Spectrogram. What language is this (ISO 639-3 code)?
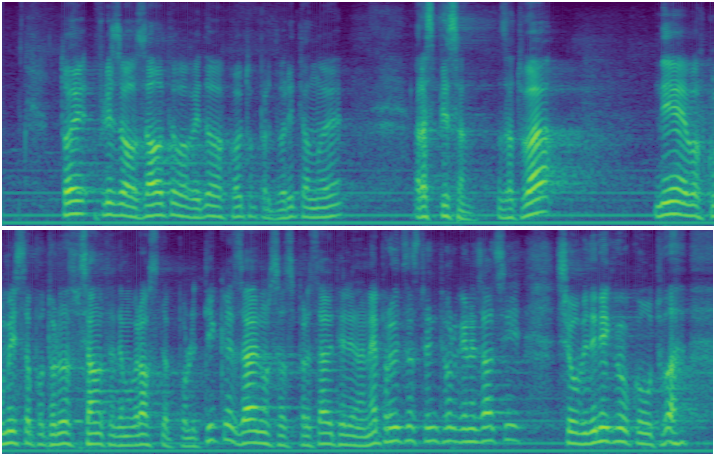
bul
